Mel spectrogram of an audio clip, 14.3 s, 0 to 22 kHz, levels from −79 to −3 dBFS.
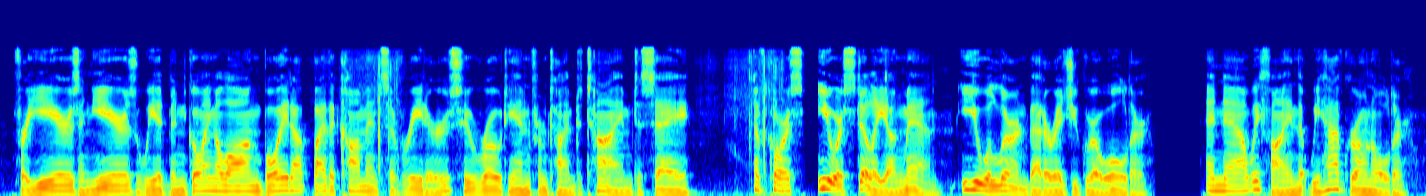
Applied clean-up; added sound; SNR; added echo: none; Chewing, mastication; 18 dB; none.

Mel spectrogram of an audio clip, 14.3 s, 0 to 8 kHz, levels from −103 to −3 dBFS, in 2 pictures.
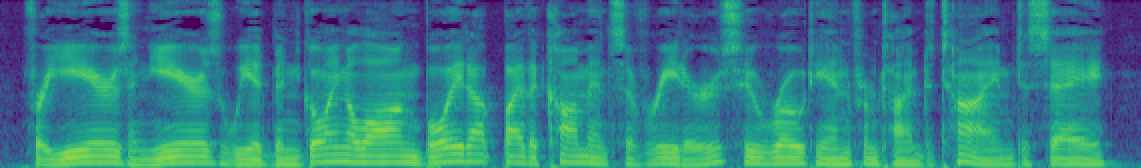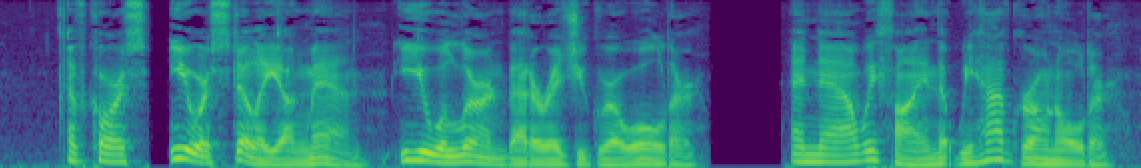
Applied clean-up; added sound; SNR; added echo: none; none; none; none.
